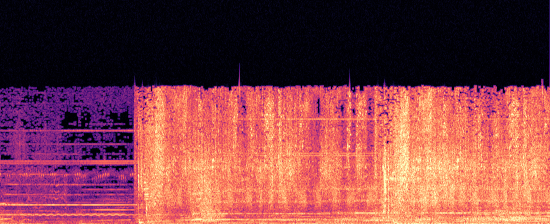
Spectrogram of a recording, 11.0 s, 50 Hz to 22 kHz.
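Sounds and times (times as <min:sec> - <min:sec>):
background music with held tones: 0:00.0 - 0:04.7
crackling energy stream rush: 0:02.7 - 0:11.0.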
